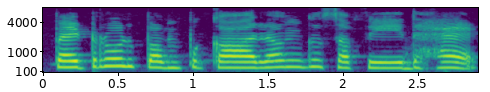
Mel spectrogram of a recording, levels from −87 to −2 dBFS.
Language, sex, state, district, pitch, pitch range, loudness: Hindi, female, Madhya Pradesh, Bhopal, 270 Hz, 260-295 Hz, -14 LUFS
